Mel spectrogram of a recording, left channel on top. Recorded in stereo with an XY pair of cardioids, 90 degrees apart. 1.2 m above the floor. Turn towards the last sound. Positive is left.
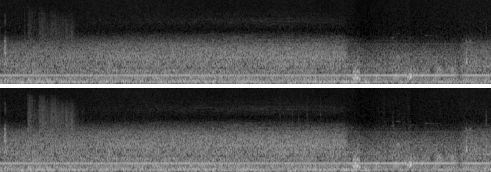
turn(degrees=-10)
